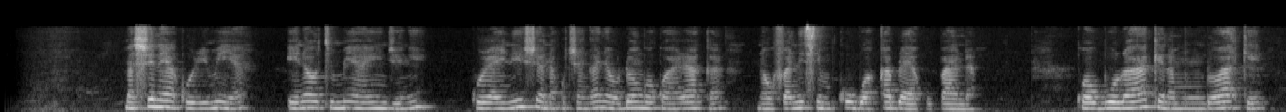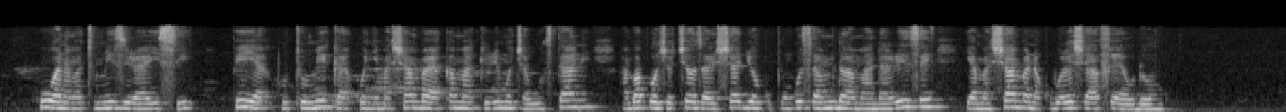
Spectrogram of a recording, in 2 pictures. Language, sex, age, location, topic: Swahili, female, 18-24, Dar es Salaam, agriculture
